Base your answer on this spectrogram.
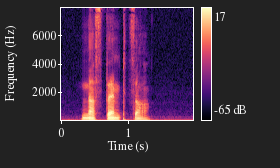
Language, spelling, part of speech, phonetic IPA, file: Polish, następca, noun, [naˈstɛ̃mpt͡sa], Pl-następca.ogg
